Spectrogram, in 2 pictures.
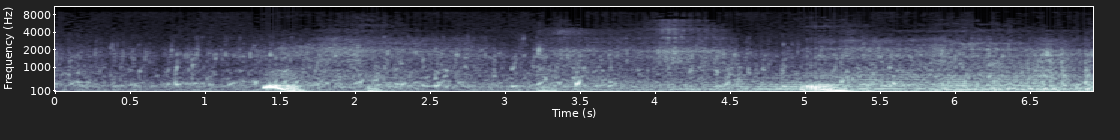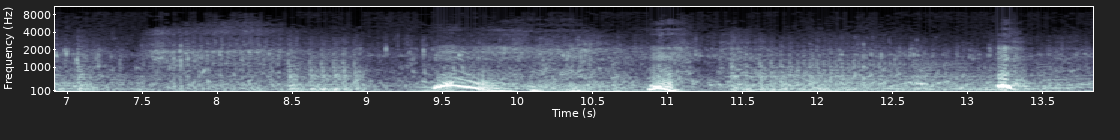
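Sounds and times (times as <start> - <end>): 
people snoring and groaning in sleep: 1.4 - 2.4, 4.0 - 13.8.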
